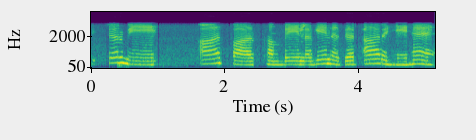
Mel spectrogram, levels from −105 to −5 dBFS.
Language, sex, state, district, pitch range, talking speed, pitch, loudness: Hindi, female, Punjab, Kapurthala, 190-235 Hz, 115 wpm, 200 Hz, -15 LUFS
